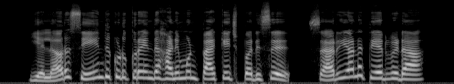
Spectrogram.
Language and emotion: Tamil, happy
